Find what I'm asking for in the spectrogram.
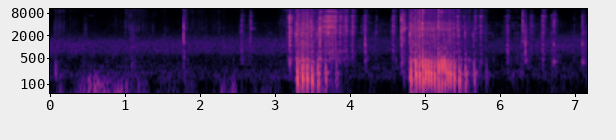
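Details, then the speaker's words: Alpina Pro 120 120cc chainsaw, 25-inch bar, carb kit recently fitted, probably low compression from a worn piston and cylinder, carb adjustment won't stay; several pulls, bursts of revving that keep dying out before it catches; hard starting and unstable idle. "you see it takes a little bit to start the carburetor adjustment doesn't want to seem to stay you have to keep on messing with the carburetor to get it to idle"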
